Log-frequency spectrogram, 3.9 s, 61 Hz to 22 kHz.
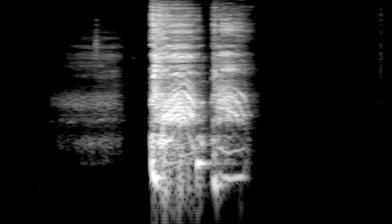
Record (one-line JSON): {"cough_length": "3.9 s", "cough_amplitude": 32768, "cough_signal_mean_std_ratio": 0.37, "survey_phase": "beta (2021-08-13 to 2022-03-07)", "age": "45-64", "gender": "Male", "wearing_mask": "No", "symptom_cough_any": true, "symptom_sore_throat": true, "symptom_fatigue": true, "symptom_headache": true, "symptom_change_to_sense_of_smell_or_taste": true, "symptom_loss_of_taste": true, "symptom_onset": "12 days", "smoker_status": "Never smoked", "respiratory_condition_asthma": false, "respiratory_condition_other": false, "recruitment_source": "REACT", "submission_delay": "1 day", "covid_test_result": "Negative", "covid_test_method": "RT-qPCR", "influenza_a_test_result": "Unknown/Void", "influenza_b_test_result": "Unknown/Void"}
